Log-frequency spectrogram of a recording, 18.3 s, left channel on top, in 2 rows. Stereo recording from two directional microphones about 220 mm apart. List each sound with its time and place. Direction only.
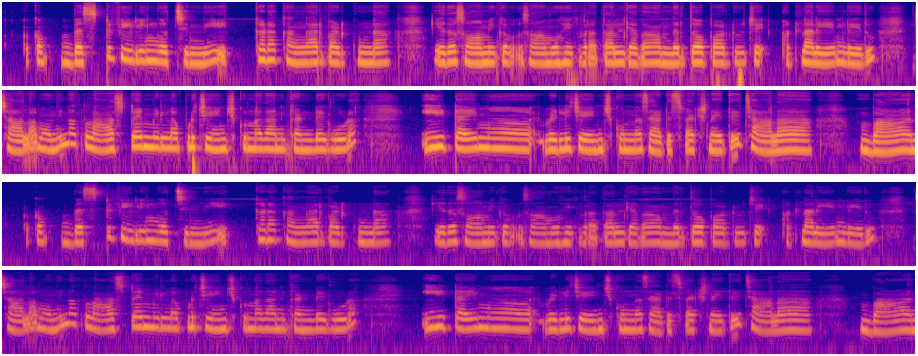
0.2 s a woman's voice: 45° left (ahead or behind)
